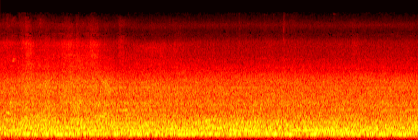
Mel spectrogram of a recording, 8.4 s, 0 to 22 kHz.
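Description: R142A subway train standing in the station with its doors open, giving a steady low hum over the general din of the underground platform, with people talking.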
